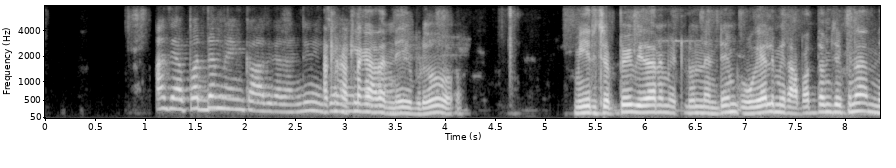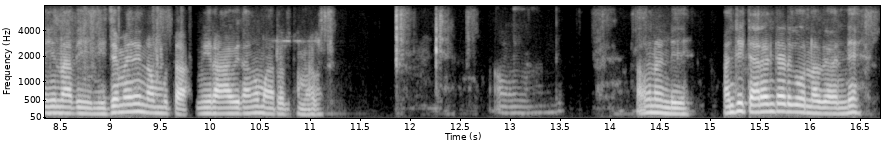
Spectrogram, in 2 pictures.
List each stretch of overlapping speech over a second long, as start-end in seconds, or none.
none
